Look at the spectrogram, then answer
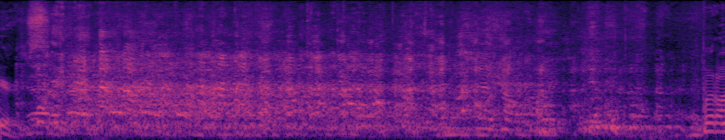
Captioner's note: laughter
